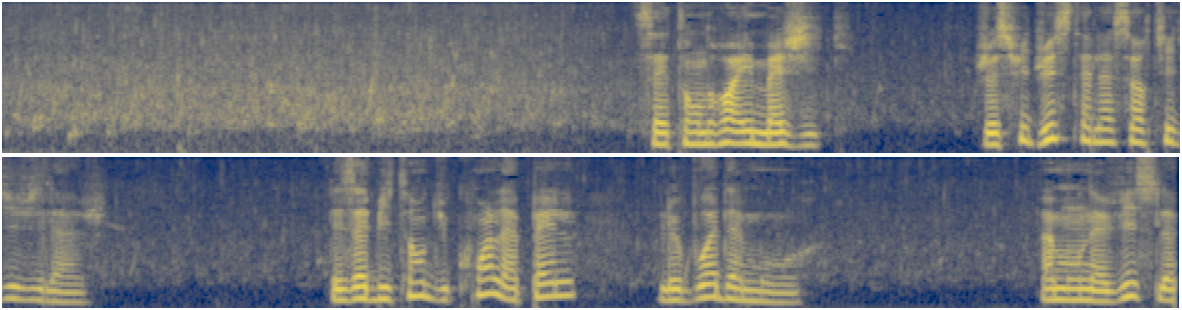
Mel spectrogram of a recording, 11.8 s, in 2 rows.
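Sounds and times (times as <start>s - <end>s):
stream flowing through the village of Pont-Aven: 0.0s - 11.7s
speech: 3.2s - 4.3s, 4.9s - 6.5s, 7.6s - 10.0s, 11.1s - 11.7s.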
